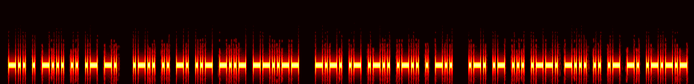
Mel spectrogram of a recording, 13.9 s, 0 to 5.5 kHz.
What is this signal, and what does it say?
Morse code, heard as a keyed tone, about 25 wpm, 600 Hz. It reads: DEBIAN LINUX, CALLED RASPBIAN.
